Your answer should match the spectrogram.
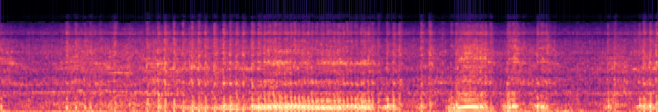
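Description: Dirt bike engine revving up and down while ridden over a rough trail, heard close from a camera mounted on the bike.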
